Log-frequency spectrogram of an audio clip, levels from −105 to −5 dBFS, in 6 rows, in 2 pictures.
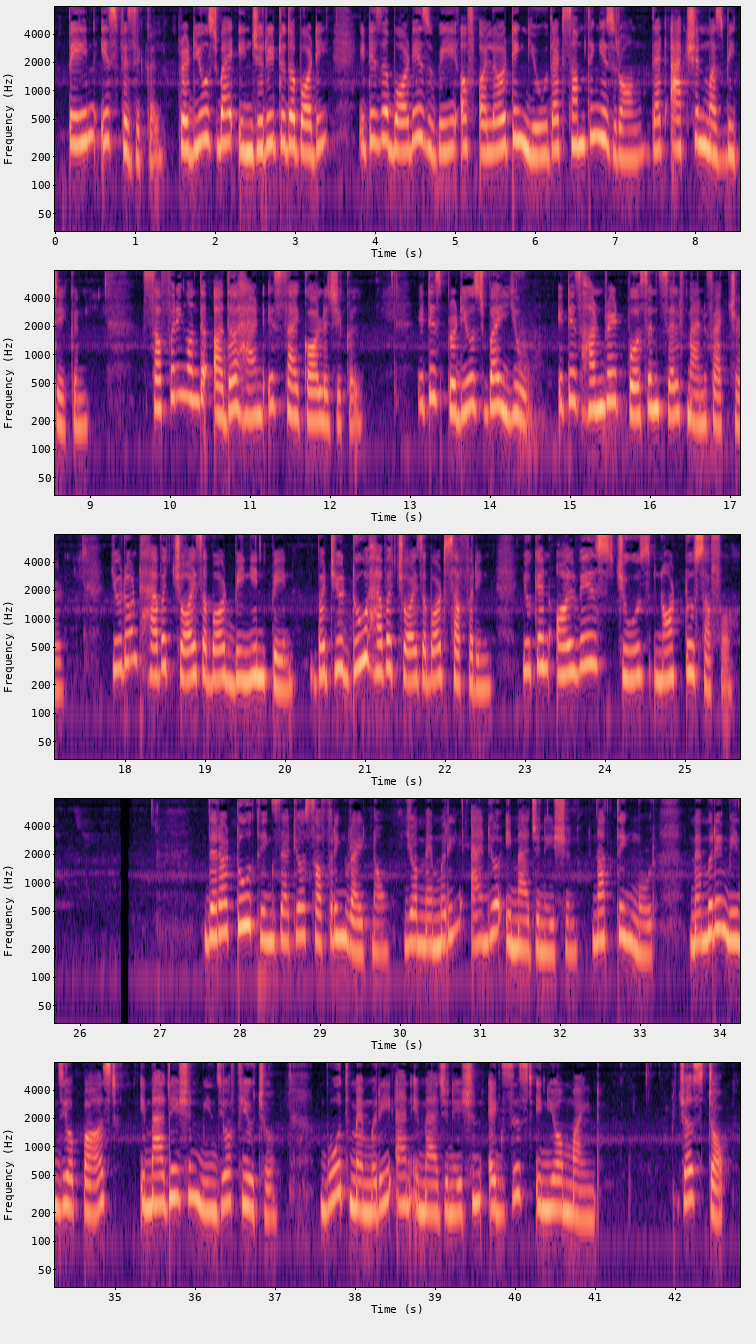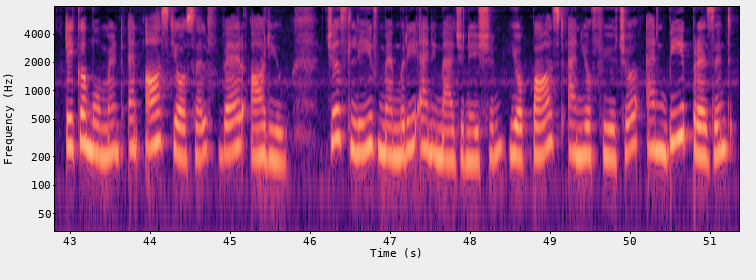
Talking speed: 145 wpm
